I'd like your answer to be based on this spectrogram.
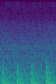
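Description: Four evenly spaced knocks on a drywall wall over a wooden stud give short, dull thuds. The solid sound at the stud contrasts with the hollow sound of the wall between studs.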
